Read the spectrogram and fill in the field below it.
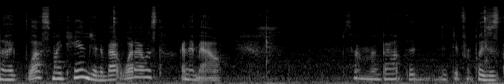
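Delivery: breathy self-muttered aside under the breath; whispered aside. Real, not acted. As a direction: whisper it, a little embarrassed. Losing her train of thought.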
